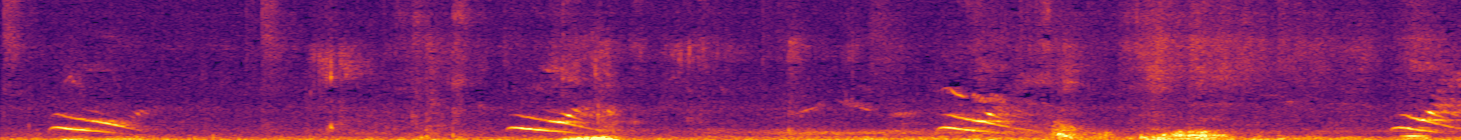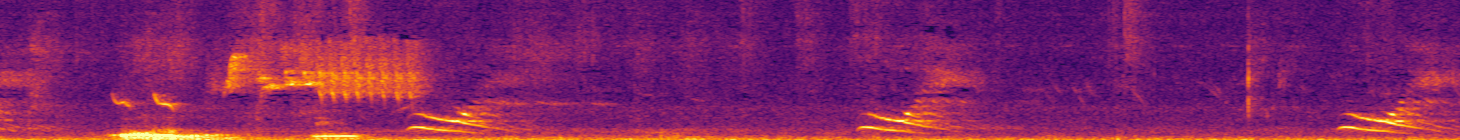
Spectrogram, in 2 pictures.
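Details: A pack of African wild dogs, settling down after a play session and watching for threats after being distracted by people and bird calls, gives high, bird-like twittering chirps in quick descending bursts, repeated every few seconds.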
